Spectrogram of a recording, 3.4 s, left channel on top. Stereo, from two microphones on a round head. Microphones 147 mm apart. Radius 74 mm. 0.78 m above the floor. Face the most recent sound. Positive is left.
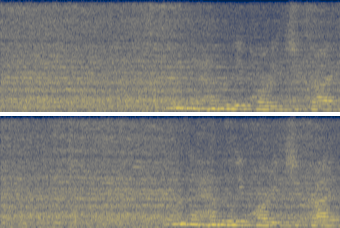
turn(degrees=-20)  # may be behind; listen again after turning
